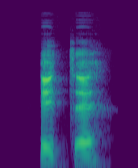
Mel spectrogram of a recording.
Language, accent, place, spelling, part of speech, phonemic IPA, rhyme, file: French, France, Lyon, était, verb, /e.tɛ/, -ɛ, LL-Q150 (fra)-était.wav
- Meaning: third-person singular imperfect indicative of être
